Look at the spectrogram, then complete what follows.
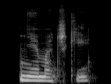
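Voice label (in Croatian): "njemacki", Hrvatski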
